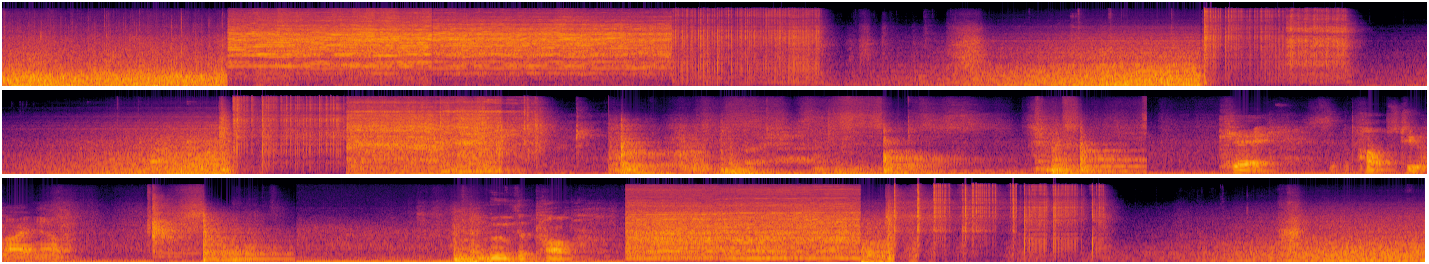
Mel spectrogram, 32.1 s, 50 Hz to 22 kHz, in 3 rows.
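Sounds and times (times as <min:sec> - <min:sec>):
welder crackling: 0:00.0 - 0:06.3, 0:08.0 - 0:10.3, 0:12.3 - 0:15.1, 0:27.1 - 0:29.8
angle grinder cutting steel: 0:01.7 - 0:06.2, 0:12.4 - 0:14.9, 0:26.1 - 0:27.8.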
